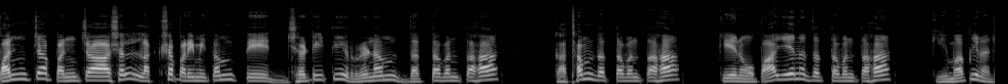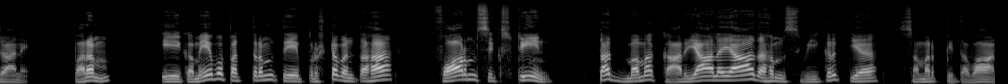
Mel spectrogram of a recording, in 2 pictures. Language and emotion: Sanskrit, neutral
